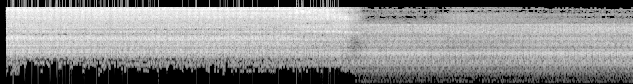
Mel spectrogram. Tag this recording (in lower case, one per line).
home sounds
